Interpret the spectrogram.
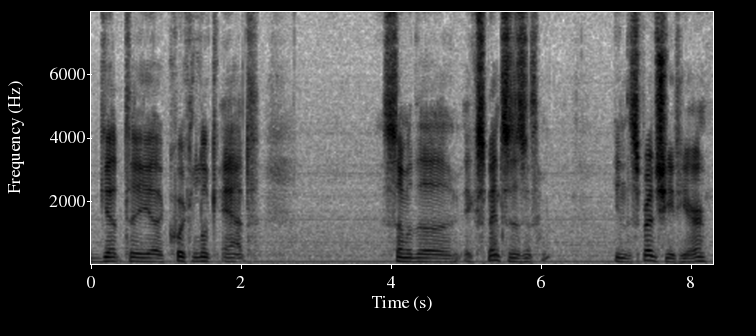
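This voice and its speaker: A man narrating a casual vlog, unscripted, in a halting, plain-spoken way. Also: mid-range voice, slight background noise. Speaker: vlogger.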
